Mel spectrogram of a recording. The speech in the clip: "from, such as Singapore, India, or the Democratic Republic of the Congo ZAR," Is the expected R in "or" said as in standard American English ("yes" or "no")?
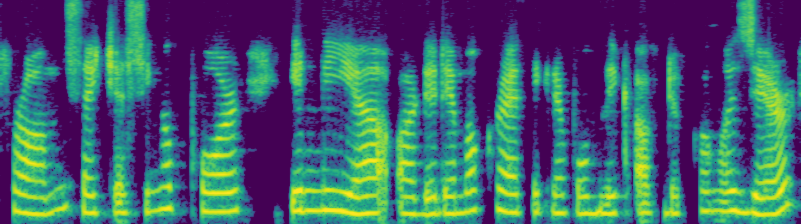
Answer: yes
